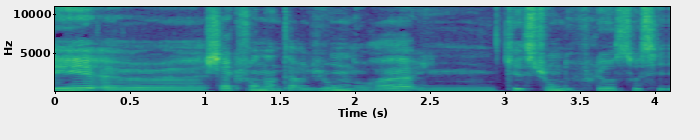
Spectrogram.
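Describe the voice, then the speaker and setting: This woman speaks in a dark, mellow tone with a fairly high pitch. Her intonation is fairly even and her pace fairly slow. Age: 20s. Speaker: beautician and video host. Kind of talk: casual monologue to camera. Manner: halting, many hesitations; unscripted, searching for words.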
